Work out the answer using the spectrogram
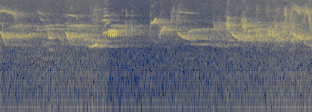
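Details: Several birds singing outdoors: overlapping high whistled phrases and trills, some rising and falling, over a low steady background rumble.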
